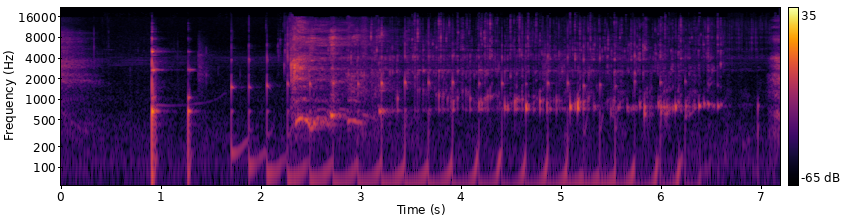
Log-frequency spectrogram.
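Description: Two sharp glass clinks, then a drink poured steadily into a glass, the gurgling splash rising in pitch as the glass fills over several seconds.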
